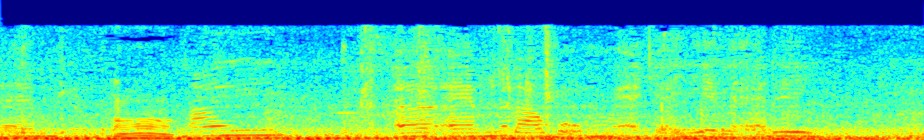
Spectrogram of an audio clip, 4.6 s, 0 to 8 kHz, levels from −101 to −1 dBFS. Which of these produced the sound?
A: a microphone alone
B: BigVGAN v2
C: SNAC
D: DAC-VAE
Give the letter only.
A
